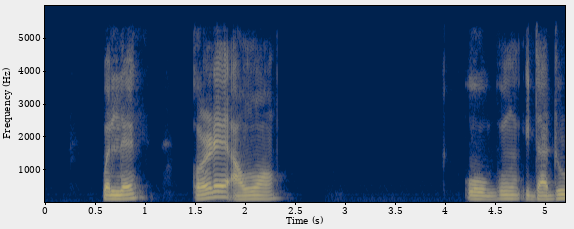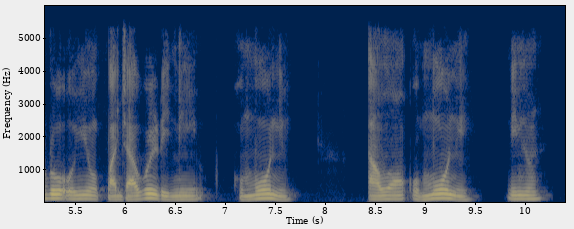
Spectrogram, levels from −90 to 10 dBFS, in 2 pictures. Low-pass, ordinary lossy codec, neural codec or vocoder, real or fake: 5.4 kHz; none; codec, 16 kHz, 2 kbps, FunCodec, trained on Chinese and English, 25 frames a second; fake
